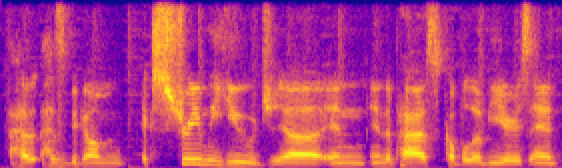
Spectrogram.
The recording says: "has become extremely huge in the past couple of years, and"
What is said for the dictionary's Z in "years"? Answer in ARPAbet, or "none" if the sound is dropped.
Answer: Z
